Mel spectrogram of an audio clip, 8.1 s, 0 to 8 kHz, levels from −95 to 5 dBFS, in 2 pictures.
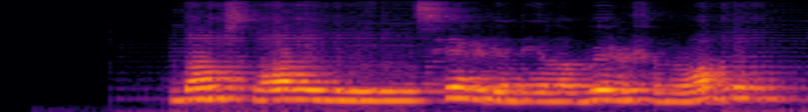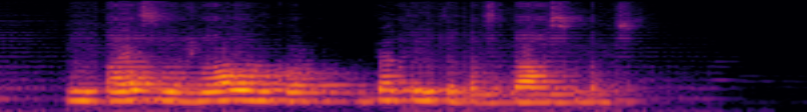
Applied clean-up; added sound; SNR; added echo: neural separator model SepFormer DNS4.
